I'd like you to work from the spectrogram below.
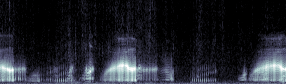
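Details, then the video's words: Croaking frogs: loud, drawn-out buzzy calls with a rising whine, alternating with quieter rasping croaks and short pauses, two or three callers heard. "Sound of Frogs Croaking"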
